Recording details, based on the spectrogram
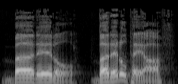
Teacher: I'm linking those flap tees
